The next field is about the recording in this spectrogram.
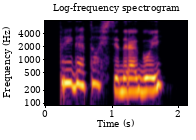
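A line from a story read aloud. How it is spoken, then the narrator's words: Giggling woman. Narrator (Russian): хихикнула госпожа Монпансье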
